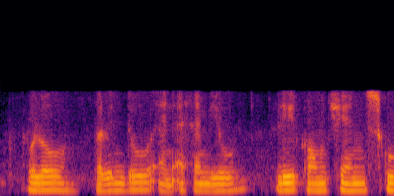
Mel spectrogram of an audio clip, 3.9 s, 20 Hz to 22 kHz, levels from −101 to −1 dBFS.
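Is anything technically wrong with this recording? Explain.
Yes. Throughout the speech, the voice sounds hoarse and grainy, with a buzzy roughness, and the audio is band-limited, with nothing above about 3.9 kHz. This is Speex codec damage. Speex is a CELP codec that models the vocal tract with a filter and spends its limited bits on the excitation signal that drives it. Here the damage points to a bitrate around 11 kbps in narrowband mode, too few bits to capture that excitation faithfully, leaving a coarse, noisy texture.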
